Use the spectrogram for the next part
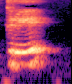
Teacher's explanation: Aqui nesse finalzinho, a letra M tem som de I, sendo som semivocálico. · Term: ditongo fonético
